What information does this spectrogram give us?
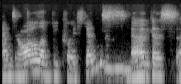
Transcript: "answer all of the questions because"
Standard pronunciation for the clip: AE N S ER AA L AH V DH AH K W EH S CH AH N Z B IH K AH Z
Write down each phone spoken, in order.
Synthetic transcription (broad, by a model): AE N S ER AA L AH V DH AH K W EH S CH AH N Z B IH K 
